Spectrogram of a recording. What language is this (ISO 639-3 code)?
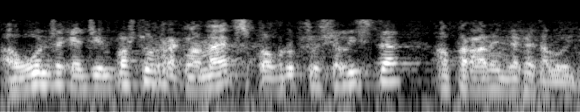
cat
